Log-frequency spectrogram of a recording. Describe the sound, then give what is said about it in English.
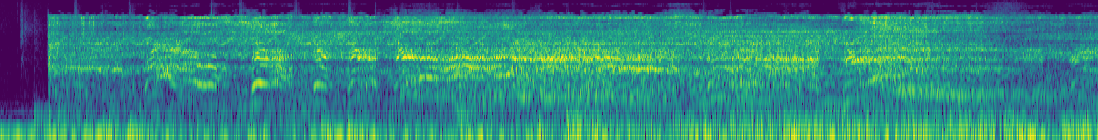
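A loud, sustained giant ape monster scream from an anime, a fan edit from YouTube, with shrieking, wavering tones over a dense wall of rumbling noise, continuing without pause for the full length and no speech. “For those who didn't hear the sound, I'll play a different clip so you can try to hear the scream.”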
